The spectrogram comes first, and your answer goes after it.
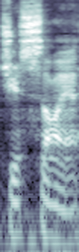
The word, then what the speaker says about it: Mount Josiah: should I checked with Rockstar and it's actually pronounced Josiah.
